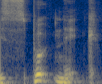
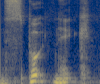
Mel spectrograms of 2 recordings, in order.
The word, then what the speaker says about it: Sputnik: It should be Sputnik. Sputnik. Thank you. Yes. As in butcher.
